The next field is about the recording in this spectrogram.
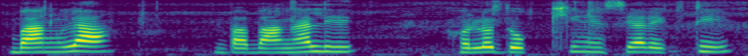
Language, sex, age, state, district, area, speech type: Bengali, female, 18-30, West Bengal, Cooch Behar, urban, spontaneous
